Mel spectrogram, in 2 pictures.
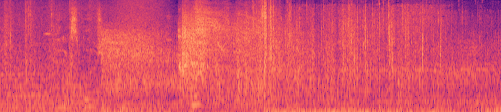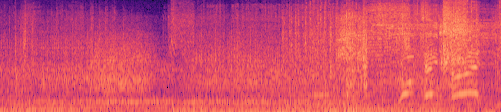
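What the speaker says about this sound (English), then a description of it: "An explosion." Explosions and heavy mechanical rumble fill a battle in the video game Horizon Zero Dawn, with deep booming bursts and a steady low roar throughout, brief whistling tones near the end and faint voices mixed in.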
